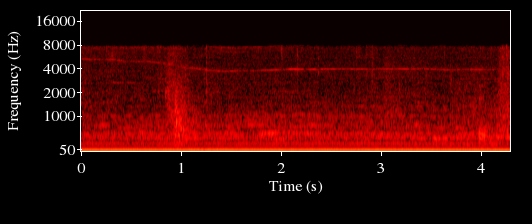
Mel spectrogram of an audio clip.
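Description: Steady hum and hiss of operating-room surgical equipment. A thin high whine slides down slightly about a second in and then holds steady, and there is one brief click near one second.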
